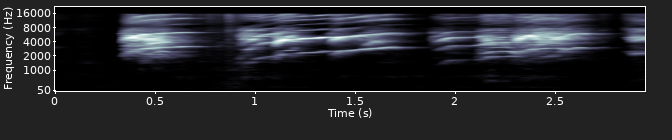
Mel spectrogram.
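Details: Yellow mosaic canary, a male hatched in 2018, in full song: piercing, high whistled slides and rolling trills in three quick bursts, bright and ringing, over a quiet low background hum.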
